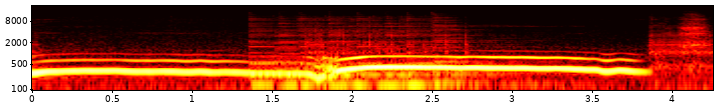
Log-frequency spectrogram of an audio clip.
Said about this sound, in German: Plötzlich ertönt ein klagendes Geheul.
